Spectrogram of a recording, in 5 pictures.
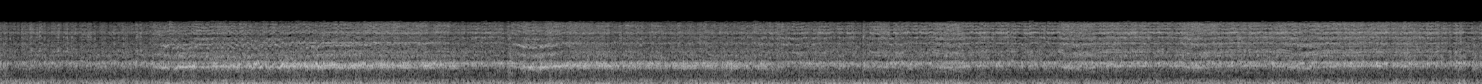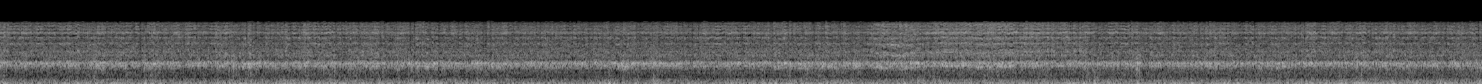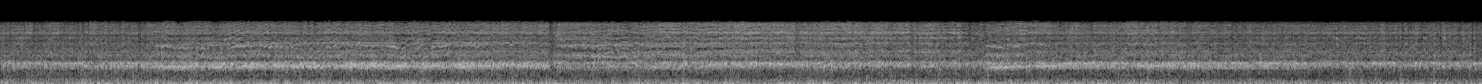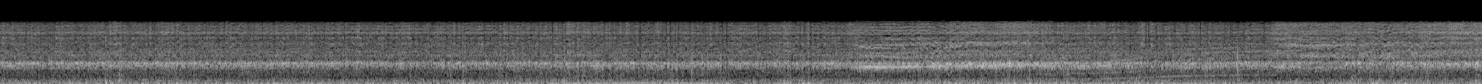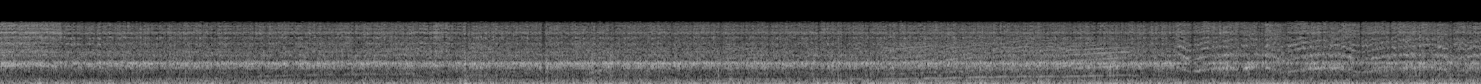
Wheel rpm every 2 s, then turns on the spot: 230, 210, 230, 230, 230, 230, 230, 230, 230, 230, 230, 230, 230, 230, 230, 220, 210, 220, 220, 220, 230, 230, 230, 230, 230, 230, 220, 230, 220, 220, 230, 230, 230, 230, 230, 210, 170.
none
